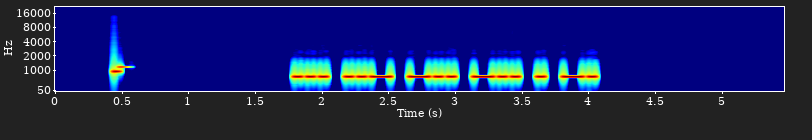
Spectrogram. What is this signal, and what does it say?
Morse code, heard as a keyed tone, about 25 wpm, 700 Hz. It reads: SUDDEN
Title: LY Suffix - Top 100 Words with Base Words 25wpm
